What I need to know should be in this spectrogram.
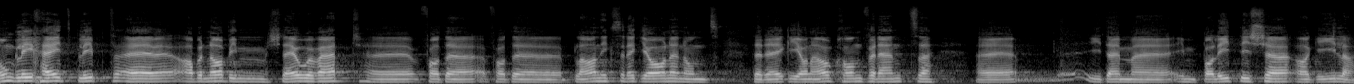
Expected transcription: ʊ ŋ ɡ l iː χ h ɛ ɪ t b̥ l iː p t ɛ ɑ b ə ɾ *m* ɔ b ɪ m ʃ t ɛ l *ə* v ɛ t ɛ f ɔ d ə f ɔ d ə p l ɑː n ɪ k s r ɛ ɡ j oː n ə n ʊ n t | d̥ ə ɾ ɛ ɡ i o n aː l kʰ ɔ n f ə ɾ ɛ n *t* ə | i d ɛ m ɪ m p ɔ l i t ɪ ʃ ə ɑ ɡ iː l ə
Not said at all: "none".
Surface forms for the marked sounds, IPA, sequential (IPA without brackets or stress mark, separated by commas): n, ə, t͡s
